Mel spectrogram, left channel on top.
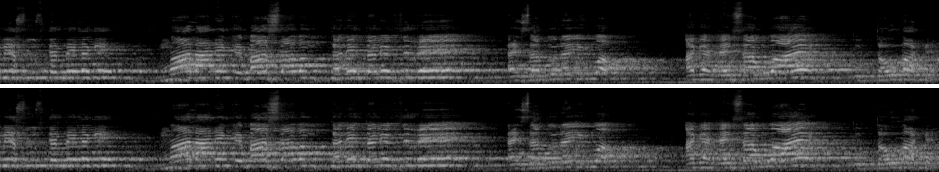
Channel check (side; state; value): both; normal; correlation 0.75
